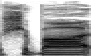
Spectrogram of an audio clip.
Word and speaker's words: Shabbat: And there are so many people in that space whose only exposure to Shabbos or Shabbat, however you want to pronounce it, or the secret third and fourth ways people are inventing in camp, which is lovely.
